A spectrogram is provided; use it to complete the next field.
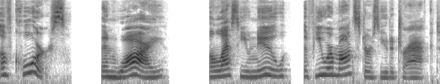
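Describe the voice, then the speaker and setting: A woman adopts a put-on character voice pitched fairly high. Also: fairly slow pace. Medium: read story. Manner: nervous, bleating laugh.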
